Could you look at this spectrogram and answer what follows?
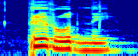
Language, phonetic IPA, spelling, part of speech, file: Ukrainian, [preˈrɔdnei̯], природний, adjective, Uk-природний.ogg
- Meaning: natural (pertaining to nature or occurring in nature)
